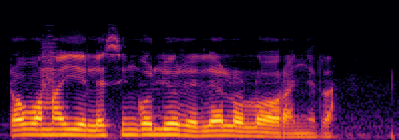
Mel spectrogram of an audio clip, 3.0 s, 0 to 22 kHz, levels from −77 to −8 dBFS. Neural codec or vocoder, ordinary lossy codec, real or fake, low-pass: none; none; real; 10.8 kHz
